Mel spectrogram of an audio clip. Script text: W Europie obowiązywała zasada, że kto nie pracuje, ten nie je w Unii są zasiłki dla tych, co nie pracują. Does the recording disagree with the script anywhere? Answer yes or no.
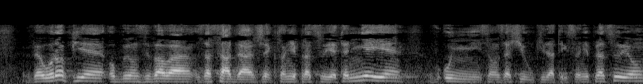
no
